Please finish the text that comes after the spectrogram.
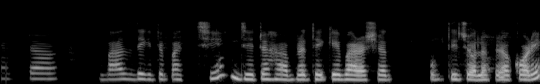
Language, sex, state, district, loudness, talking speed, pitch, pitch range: Bengali, female, West Bengal, North 24 Parganas, -26 LUFS, 135 wpm, 230 Hz, 225-250 Hz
